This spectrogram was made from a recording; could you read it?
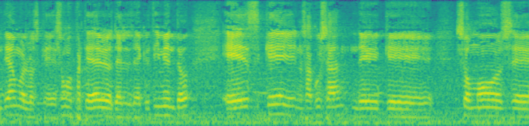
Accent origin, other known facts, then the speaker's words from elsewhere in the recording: Canary Islands, Spain; Y la tercera cuestión es que vengo de Tenerife.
